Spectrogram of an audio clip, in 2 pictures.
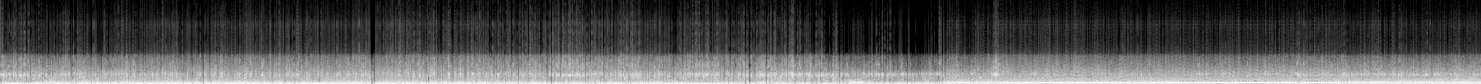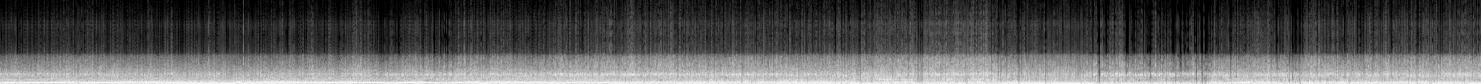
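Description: Old street banger's engine heard from inside its cabin, running loud and steady at a lower pitch, then revving up about ten seconds in and holding higher with a wavering pitch, before dropping back near the end.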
